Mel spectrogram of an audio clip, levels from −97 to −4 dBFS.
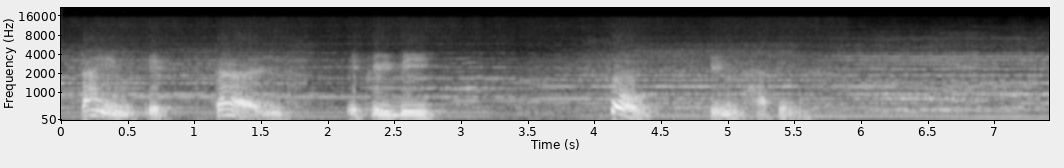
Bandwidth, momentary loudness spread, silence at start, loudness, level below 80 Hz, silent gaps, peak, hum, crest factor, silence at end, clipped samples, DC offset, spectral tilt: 8.2 kHz; 19 LU; 0 s; -19 LUFS; -44 dBFS; none; -2 dBFS; none; 16 dB; 0 s; under 0.1%; under 0.1%; -8.5 dB/octave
